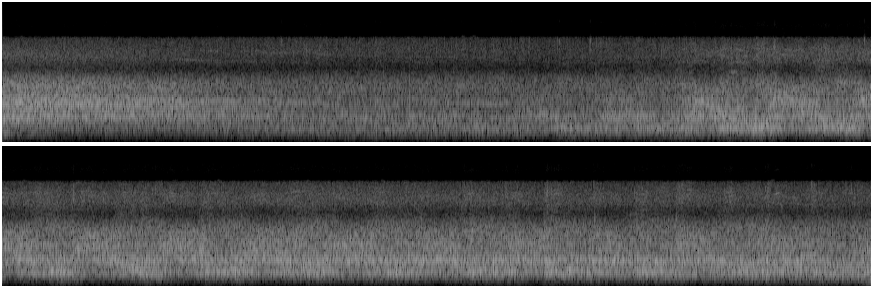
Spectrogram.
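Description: A large crowd applauds and cheers to welcome Prime Minister Narendra Modi at the National Youth Festival in Nashik, a dense, loud, sustained roar with rhythmic clapping and chanting that swells after a brief dip.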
